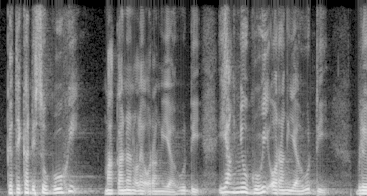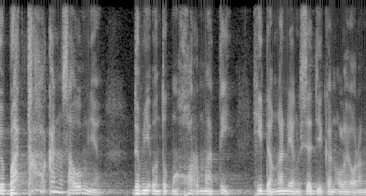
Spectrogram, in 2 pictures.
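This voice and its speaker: A middle-aged man giving a religious lecture as a Sufi teacher, animated, teasing his listeners, and swinging between loud and hushed delivery. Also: medium pitch. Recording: long hall reverb.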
